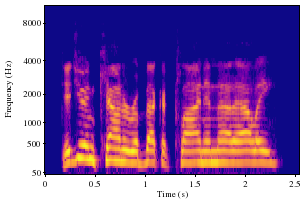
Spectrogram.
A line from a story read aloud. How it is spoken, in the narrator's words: George Andrews asked in a loud voice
